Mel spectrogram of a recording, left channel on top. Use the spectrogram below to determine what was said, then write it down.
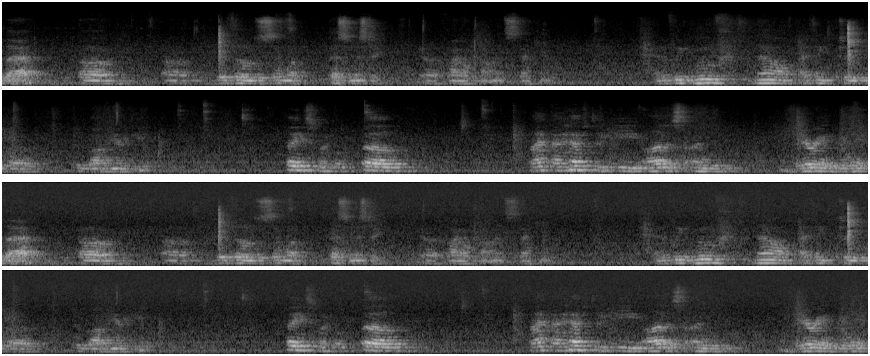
that with those somewhat pessimistic final comments. Thank you. And if we could move now, I think, to Bob Yankee. Thanks, Michael. I have to be honest, I'm very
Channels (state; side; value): noise; right; hiss, 12 dB below the sound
